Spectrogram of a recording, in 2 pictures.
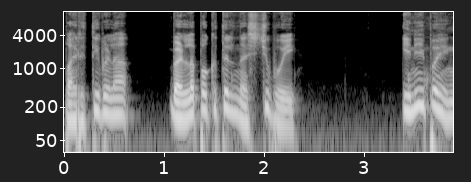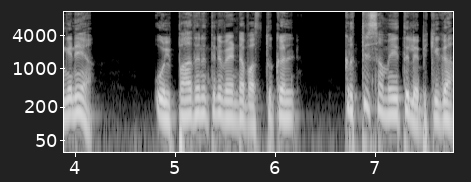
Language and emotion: Malayalam, fearful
